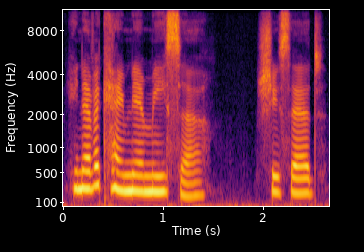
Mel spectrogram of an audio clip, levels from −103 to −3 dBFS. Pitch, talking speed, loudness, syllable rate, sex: 225 Hz, 180 wpm, -16 LUFS, 4.3 syllables/s, female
